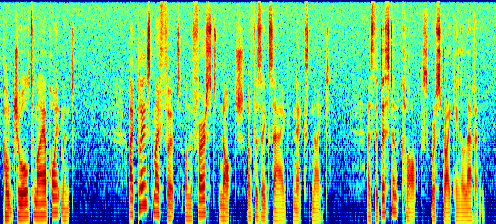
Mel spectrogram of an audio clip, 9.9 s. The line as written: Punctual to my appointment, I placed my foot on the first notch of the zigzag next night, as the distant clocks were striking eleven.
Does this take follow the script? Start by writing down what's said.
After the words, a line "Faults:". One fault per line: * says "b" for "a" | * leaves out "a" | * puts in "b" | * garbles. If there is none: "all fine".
Punctual to my appointment, I placed my foot on the first notch of the zigzag next night, as the distant clocks were striking eleven.
Faults:
all fine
